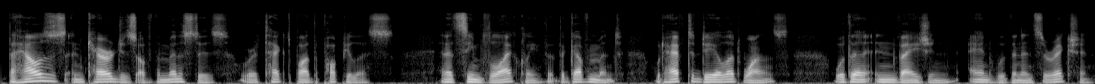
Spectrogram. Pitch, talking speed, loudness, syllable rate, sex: 105 Hz, 175 wpm, -20 LUFS, 5.6 syllables/s, male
